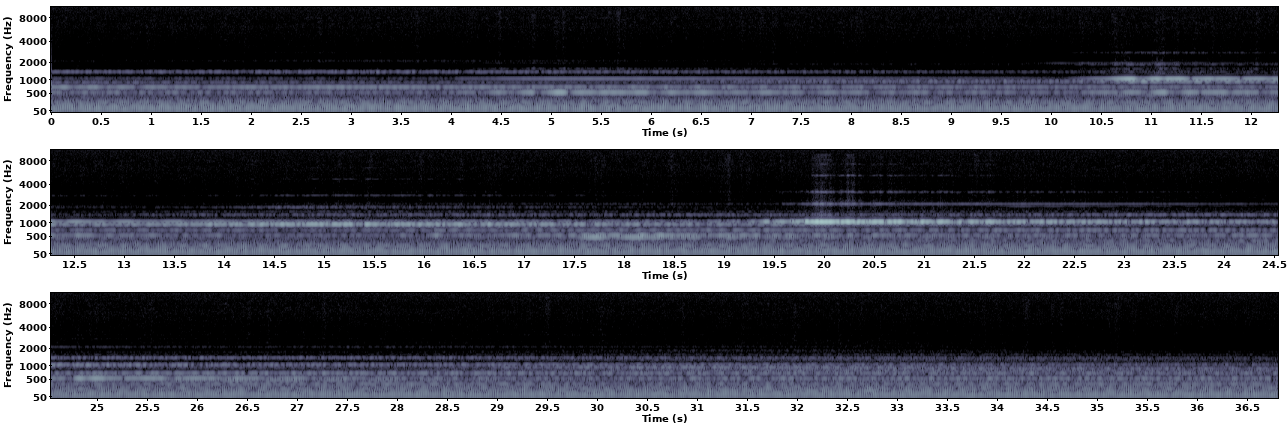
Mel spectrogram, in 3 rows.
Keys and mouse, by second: 0.0-1.0 middle drag, 1.1 Tab, 3.7 alt+z, 6.5 click, 8.4 alt+z, 9.2 click, 10.2 shift+click, 12.0 g, 19.3 click, 21.7 s, 24.4 Tab, 24.9 Tab, 25.9 Tab, 26.4 Tab, 28.9 alt+z, 29.5 click, 31.4 3, 31.9 click, 32.7-33.8 middle drag, 34.2 shift+click, 34.8-36.0 middle drag.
